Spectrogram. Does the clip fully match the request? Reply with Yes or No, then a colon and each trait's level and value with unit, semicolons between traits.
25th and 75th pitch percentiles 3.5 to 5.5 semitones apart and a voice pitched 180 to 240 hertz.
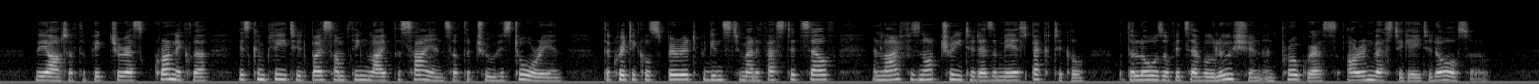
Yes: average, 3.9 semitones; high, 190 Hz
